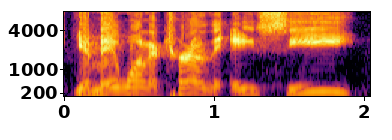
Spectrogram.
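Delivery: high put-on announcer voice; mock Richard Dolan giving advice. Friend imitating Richard Dolan's advice, high put-on. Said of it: "mixture of Roseanne Barr and Richard Dolan".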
